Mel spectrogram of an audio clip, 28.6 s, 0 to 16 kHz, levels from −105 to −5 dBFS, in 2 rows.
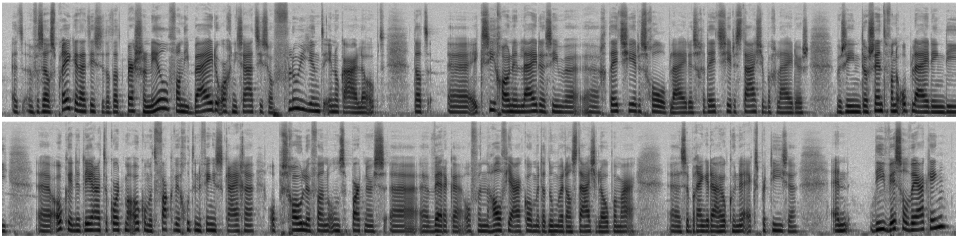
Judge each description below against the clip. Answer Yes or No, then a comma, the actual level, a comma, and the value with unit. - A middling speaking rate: Yes, average, 170 wpm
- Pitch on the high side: No, medium, 180 Hz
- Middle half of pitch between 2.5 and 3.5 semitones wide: Yes, average, 2.8 semitones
